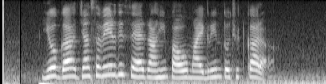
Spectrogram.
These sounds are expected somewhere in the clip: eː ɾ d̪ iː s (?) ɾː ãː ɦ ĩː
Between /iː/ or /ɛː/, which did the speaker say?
ɛː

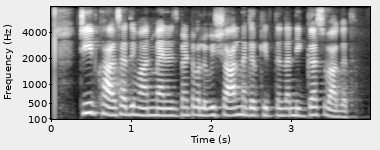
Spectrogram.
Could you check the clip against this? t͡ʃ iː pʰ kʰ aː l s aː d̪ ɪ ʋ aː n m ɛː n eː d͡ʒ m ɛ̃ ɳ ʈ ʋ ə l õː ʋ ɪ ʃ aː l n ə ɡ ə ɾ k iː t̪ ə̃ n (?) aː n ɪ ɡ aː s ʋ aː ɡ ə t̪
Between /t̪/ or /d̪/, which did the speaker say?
d̪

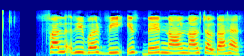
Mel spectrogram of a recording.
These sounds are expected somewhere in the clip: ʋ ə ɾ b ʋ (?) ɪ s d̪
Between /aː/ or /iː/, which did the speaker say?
iː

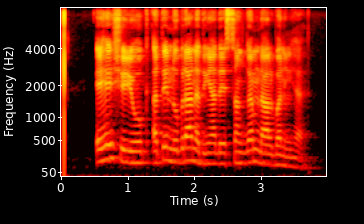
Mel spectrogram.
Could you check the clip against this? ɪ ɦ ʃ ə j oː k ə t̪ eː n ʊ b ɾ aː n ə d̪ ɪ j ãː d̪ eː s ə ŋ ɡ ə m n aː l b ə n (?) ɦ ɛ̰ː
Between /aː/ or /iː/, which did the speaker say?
iː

